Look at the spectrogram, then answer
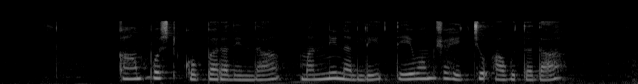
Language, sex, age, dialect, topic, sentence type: Kannada, female, 25-30, Coastal/Dakshin, agriculture, question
